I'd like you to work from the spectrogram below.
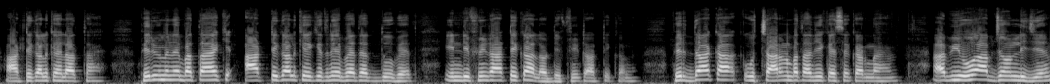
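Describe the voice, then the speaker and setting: Smooth-voiced male tutor drilling grammar. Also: high-pitched, darkish tone. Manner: asks questions and answers them himself, repeating key words. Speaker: teacher. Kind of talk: classroom-style grammar lesson.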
